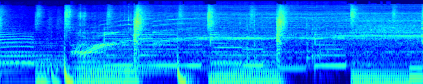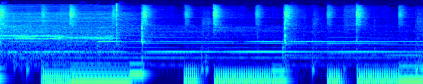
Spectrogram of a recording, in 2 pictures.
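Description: An electric hand mixer whirs through cream cheese, sugar and flour in a bowl. It makes a close, buzzing motor drone in several bursts with brief pauses between them, and its pitch shifts slightly as the load changes.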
